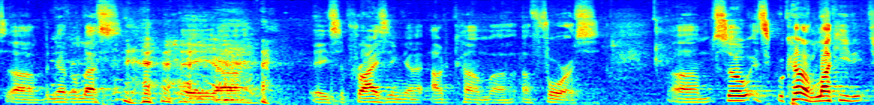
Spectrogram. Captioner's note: laugh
